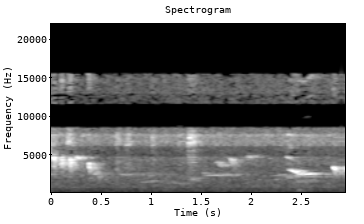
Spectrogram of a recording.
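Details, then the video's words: Tutoring song of kapas tembak, played day and night beside murai batu fledglings; scattered high chirps and a few bright whistled slurs over constant background hiss. "kapas tembak gacor nonstop menemani"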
